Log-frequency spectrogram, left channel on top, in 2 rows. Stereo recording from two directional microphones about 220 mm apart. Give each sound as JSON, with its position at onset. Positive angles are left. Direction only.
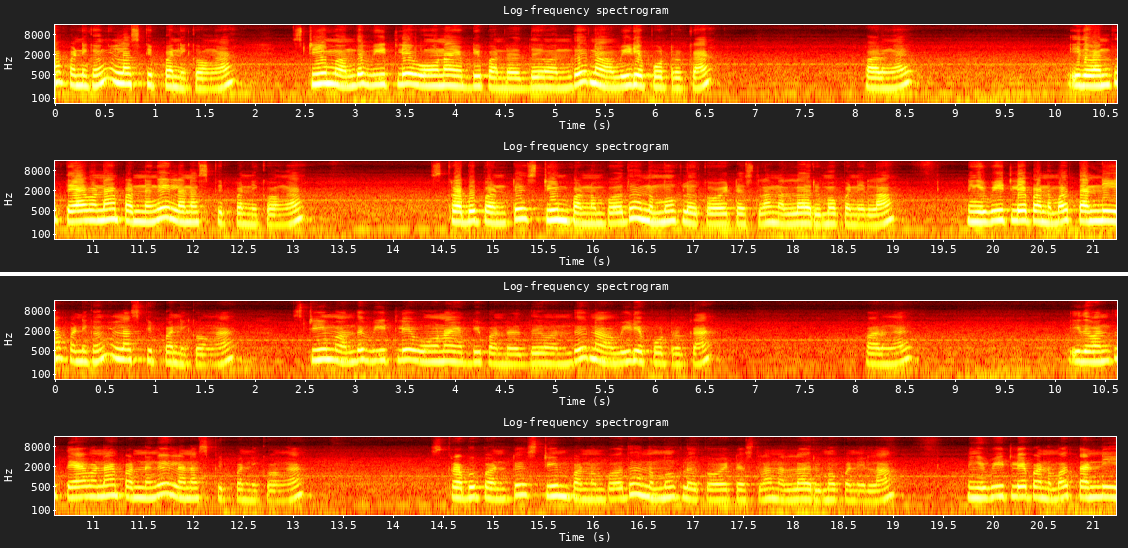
{"t": 0.3, "sound": "a woman's voice", "side_deg": 15}
{"t": 8.1, "sound": "a woman's voice", "side_deg": 15}
{"t": 10.2, "sound": "a woman's voice", "side_deg": 20}
{"t": 14.5, "sound": "a woman's voice", "side_deg": 15}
